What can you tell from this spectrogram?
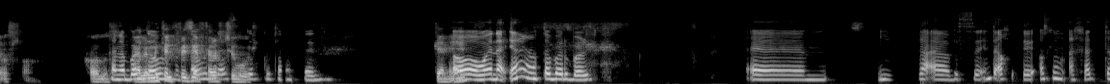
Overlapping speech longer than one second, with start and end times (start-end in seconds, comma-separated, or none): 1.1-2.5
